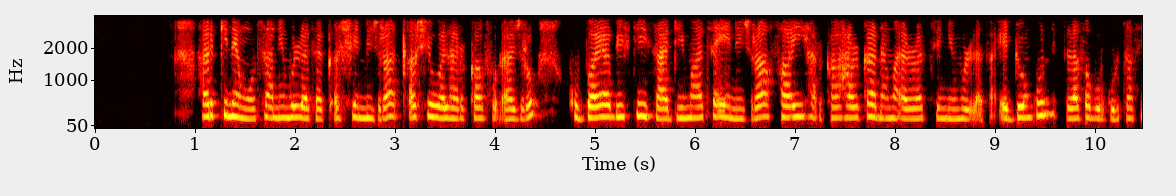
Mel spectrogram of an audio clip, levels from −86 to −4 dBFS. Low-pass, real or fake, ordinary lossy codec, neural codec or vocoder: 3.6 kHz; fake; Opus, 16 kbps; vocoder, 22.05 kHz, 80 mel bands, WaveNeXt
